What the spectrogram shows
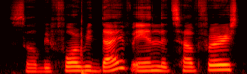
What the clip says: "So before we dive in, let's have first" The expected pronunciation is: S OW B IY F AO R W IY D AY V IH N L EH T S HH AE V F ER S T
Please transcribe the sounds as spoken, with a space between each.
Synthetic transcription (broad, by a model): S OW B IY F AO R W IY D AY V IH N L EH T S HH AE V F ER S T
